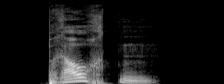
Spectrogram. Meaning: inflection of brauchen: 1. first/third-person plural preterite 2. first/third-person plural subjunctive II
- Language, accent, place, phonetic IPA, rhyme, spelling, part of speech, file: German, Germany, Berlin, [ˈbʁaʊ̯xtn̩], -aʊ̯xtn̩, brauchten, verb, De-brauchten.ogg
